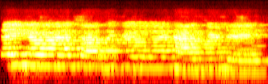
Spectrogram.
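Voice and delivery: loud voice projected to fill the room. Showing how to introduce yourself to a spread-out room: projecting voice across the room. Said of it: "we can do an example first".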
